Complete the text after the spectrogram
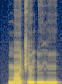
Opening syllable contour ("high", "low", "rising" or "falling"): high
